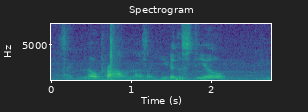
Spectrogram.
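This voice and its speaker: Noticeable background noise sits behind a man with an American accent and a fairly high pitch. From US Midwest, Akron, Ohio. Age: 20s. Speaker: welder and obstacle racer. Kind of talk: interview. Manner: casual, lots of fillers.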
